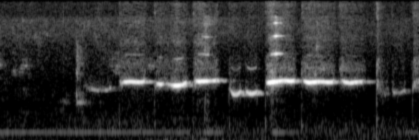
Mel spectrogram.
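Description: A person whistling a short tune of held notes that step up and down, starting about a second in, over a faint steady low hum.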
